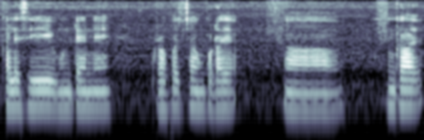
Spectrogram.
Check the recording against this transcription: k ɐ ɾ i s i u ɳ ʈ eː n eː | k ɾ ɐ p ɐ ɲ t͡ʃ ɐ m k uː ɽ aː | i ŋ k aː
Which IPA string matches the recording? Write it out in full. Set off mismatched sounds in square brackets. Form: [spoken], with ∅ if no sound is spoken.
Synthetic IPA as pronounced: k ɐ [l] i s i u ɳ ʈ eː n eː | [p] ɾ ɐ p ɐ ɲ t͡ʃ ɐ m k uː ɽ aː | i ŋ k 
